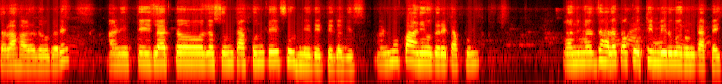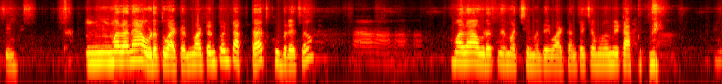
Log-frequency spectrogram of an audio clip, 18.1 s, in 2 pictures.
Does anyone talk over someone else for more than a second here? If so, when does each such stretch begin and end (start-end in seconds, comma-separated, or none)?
7.3-8.9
